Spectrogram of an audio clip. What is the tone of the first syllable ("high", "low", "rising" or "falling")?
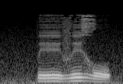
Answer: low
